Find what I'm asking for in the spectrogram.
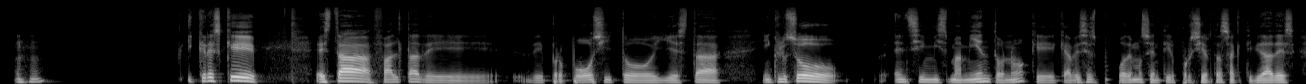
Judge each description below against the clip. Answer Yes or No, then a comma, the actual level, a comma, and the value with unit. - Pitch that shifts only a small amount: No, average, 3.7 semitones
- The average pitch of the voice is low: Yes, low, 105 Hz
